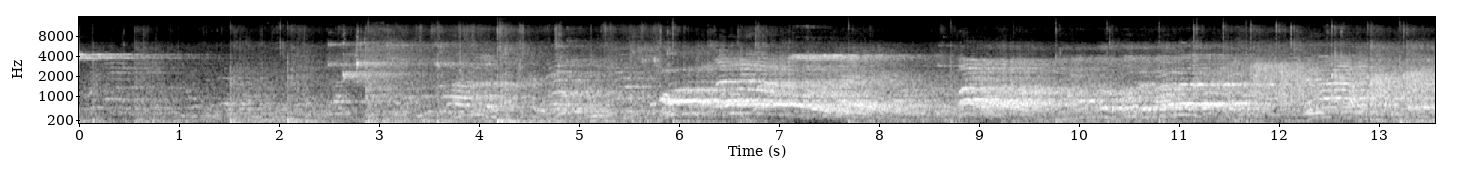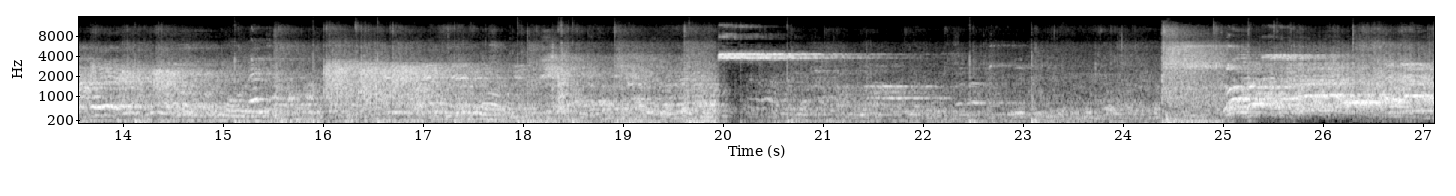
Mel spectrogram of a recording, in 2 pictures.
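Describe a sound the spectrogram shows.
A volleyball is struck with sharp slaps during a rally.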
